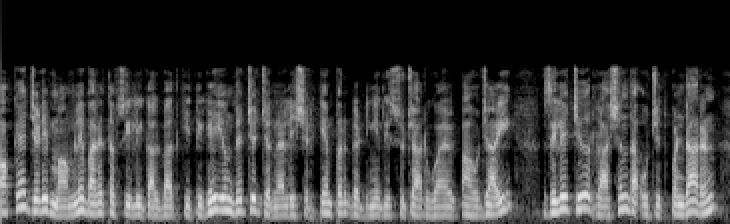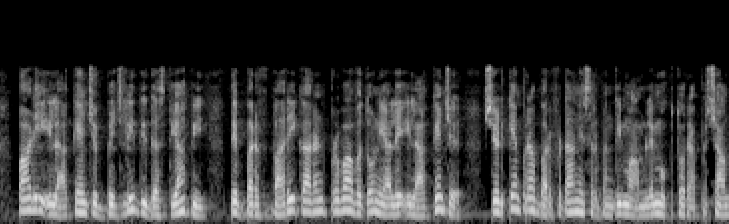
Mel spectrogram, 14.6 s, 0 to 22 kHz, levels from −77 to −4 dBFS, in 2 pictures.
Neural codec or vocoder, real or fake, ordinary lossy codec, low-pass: vocoder, 44.1 kHz, 128 mel bands, Pupu-Vocoder; fake; none; 7.2 kHz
